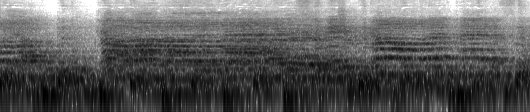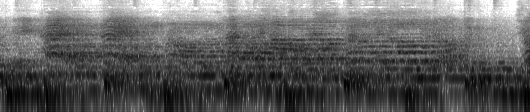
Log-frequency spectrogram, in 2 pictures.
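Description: Mixed choir singing in full chords, heard from the audience seats of a hall; the phrases break briefly about a second in and again near the middle before the singing carries on.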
